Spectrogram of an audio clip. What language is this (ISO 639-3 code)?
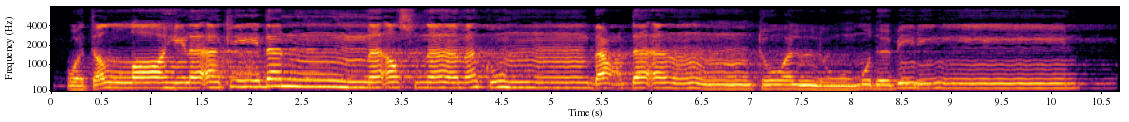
ara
